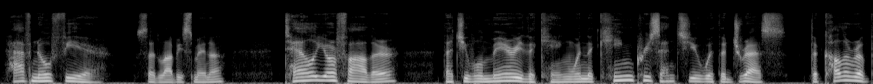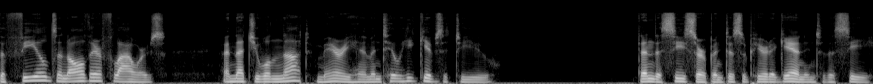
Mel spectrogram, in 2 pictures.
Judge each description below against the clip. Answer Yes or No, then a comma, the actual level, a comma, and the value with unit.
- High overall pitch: No, low, 130 Hz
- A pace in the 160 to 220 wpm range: Yes, average, 180 wpm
